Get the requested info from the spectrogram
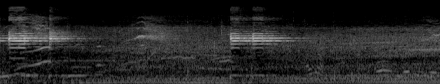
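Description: A vehicle horn honking: a blare that cuts off about half a second in, then a second short honk about two and a half seconds in. Faint squeals from the crowd of rhesus macaques come between the honks.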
